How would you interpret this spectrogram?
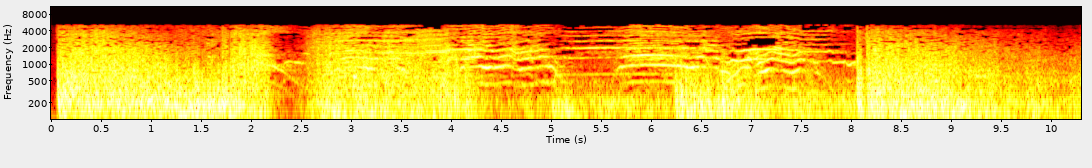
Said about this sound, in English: The giant capsule was today exploded and went bang. London transport experts have, however, discovered what the thing was.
